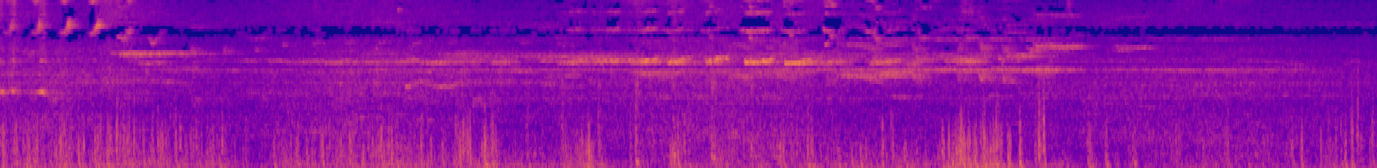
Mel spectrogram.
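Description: GO Transit double-deck passenger coaches rolling past along the platform: a steady rumble of wheels on rail with irregular knocks, and a faint high squeal from the wheels.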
